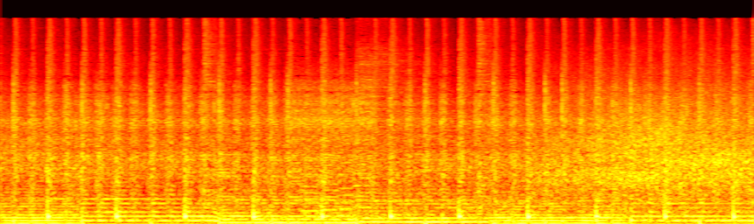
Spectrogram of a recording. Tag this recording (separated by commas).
Vehicle, Truck, Music, Car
